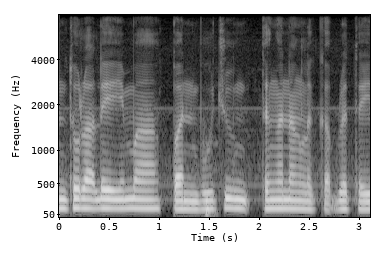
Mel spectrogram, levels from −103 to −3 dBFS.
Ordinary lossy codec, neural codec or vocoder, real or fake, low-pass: none; none; real; none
